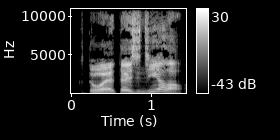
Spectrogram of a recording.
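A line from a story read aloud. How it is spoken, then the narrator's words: Clan leader yelling. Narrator (Russian): орал глава клана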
